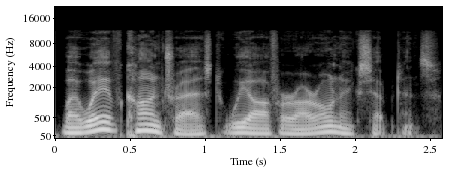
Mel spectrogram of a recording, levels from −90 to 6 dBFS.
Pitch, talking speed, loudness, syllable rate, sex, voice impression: 120 Hz, 210 wpm, -16 LUFS, 5.7 syllables/s, male, masculine, adult-like, tensed, powerful, bright, slightly soft, clear, cool, intellectual, calm, friendly, reassuring, wild, lively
